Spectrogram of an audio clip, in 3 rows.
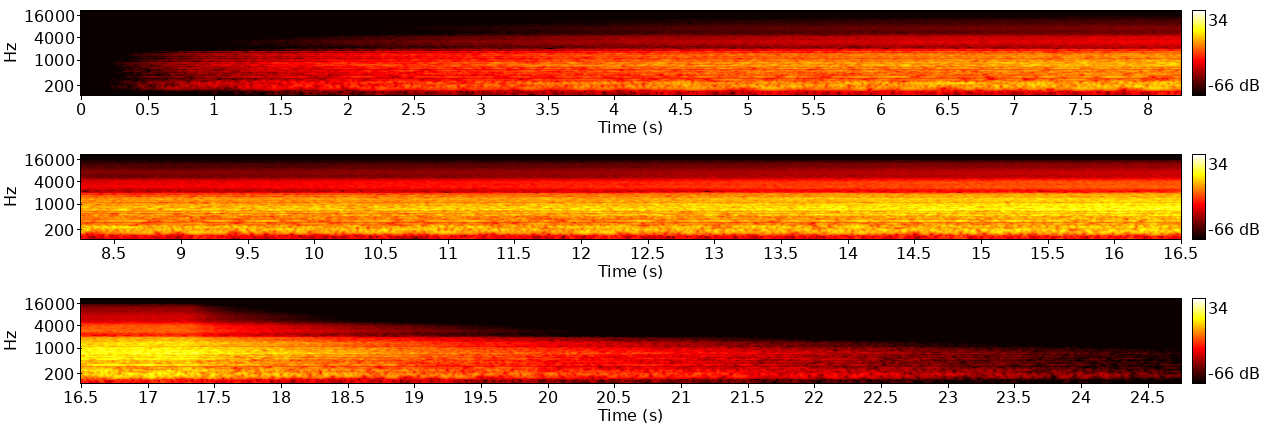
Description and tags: Dissonant Choir Rise 001
Dissonant Choir Rise Sound Effect. Created by layering different choir samples and adding both extensive delay and reverb effects.
Choir, Cinematic, Dissonant, Drone, Film, Movie, Rise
